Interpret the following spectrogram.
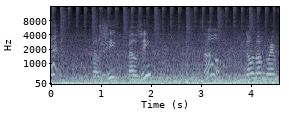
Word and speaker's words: Belgique: Belgique.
